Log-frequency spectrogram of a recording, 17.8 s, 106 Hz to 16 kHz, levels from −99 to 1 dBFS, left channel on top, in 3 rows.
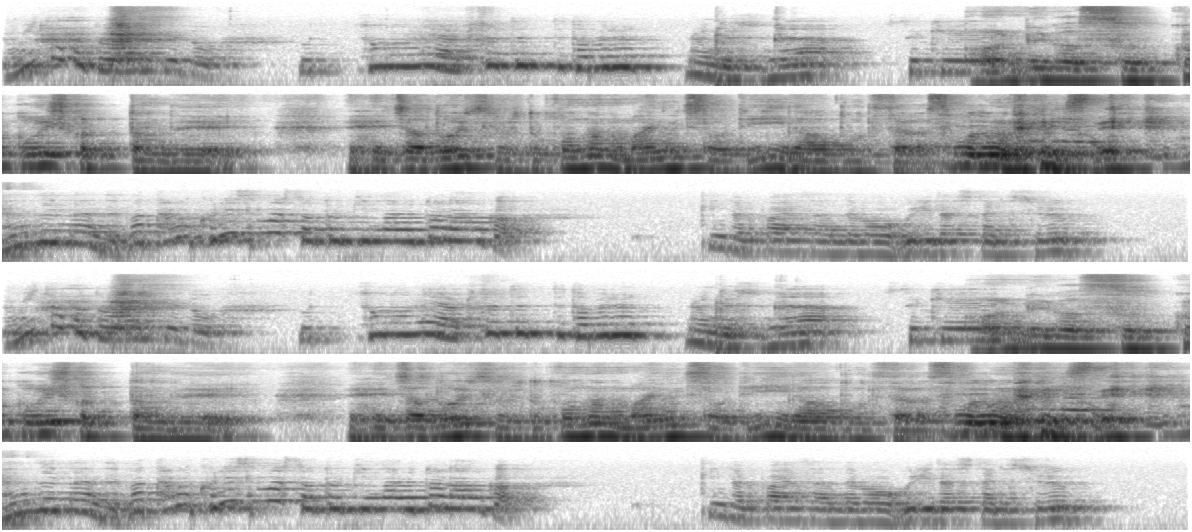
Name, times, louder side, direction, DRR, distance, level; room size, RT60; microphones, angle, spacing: voice 1, 0.0-4.2 4.5-5.0 10.6-14.5 15.4-17.2, equal, 15° right, 5 dB, 3.1 m, -34 dB
voice 2, 4.8-11.7, left 1 dB, 75° left, 5 dB, 5.1 m, -24 dB
27.5 x 14.0 x 3.3 m, 0.36 s
head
